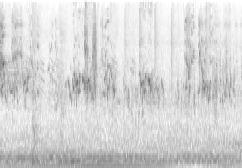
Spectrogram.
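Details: Playful budgies in a breeding colony give bright, clipped chirps and warbled notes in loose bursts, many birds overlapping, with a continuous low hum.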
